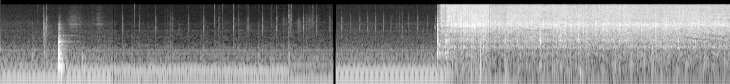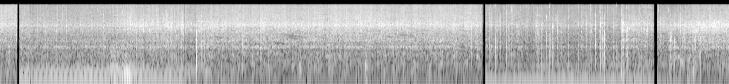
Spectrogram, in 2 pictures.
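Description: Food frying in a hot pan: after a quiet start with a single click, loud sizzling begins suddenly about nine seconds in and continues.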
